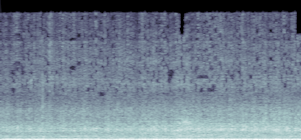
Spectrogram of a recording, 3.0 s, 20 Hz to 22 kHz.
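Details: 2006 Suzuki GSX-R750, over 5,000 km since last service, warming up before oil change, oil at 48 °C heading to 60: even, steady low burble, no ticking or tapping; engine idling healthily.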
